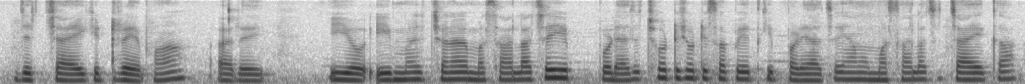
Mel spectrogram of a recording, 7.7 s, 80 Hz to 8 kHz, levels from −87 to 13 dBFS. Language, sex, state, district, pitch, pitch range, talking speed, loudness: Marwari, female, Rajasthan, Nagaur, 195 Hz, 185-205 Hz, 205 wpm, -16 LUFS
